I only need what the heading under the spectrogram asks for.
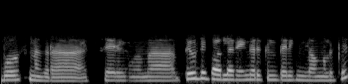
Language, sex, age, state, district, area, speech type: Tamil, female, 30-45, Tamil Nadu, Pudukkottai, urban, conversation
